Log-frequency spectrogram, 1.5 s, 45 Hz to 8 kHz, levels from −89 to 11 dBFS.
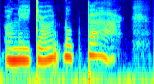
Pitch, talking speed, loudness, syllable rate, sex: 220 Hz, 155 wpm, -16 LUFS, 3.5 syllables/s, female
